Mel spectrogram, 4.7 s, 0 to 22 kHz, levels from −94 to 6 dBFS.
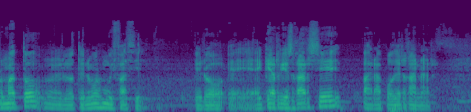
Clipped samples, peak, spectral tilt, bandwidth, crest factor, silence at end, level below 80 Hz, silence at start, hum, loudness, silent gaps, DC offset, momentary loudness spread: under 0.1%; -20 dBFS; -5.5 dB/octave; 11.5 kHz; 16 dB; 0 s; -58 dBFS; 0 s; none; -36 LUFS; none; under 0.1%; 13 LU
